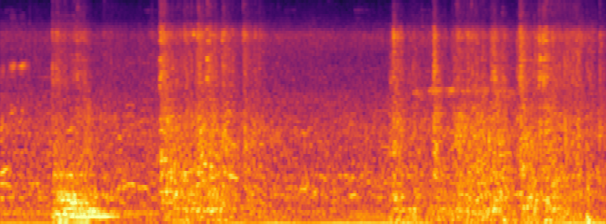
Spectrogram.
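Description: A CAT hydraulic excavator's diesel engine running steadily while its bucket breaks up a concrete shop front. Masonry cracks and crumbles in several bursts over a crowd's chatter.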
